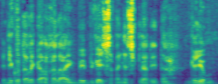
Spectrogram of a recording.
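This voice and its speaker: Deep-voiced lovelorn Filipino working man. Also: quick pace, pushed and bright, a little hiss or hum. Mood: bantering. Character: lovelorn working man secretly pining for a taken woman. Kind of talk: Filipino radio soap drama acting.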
